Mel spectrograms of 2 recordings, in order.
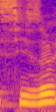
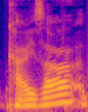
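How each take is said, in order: First: The name is said with an English pronunciation. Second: The name is said with a Latin pronunciation.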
